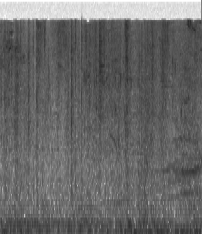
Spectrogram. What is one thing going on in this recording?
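A game weapon fires rapid shots.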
